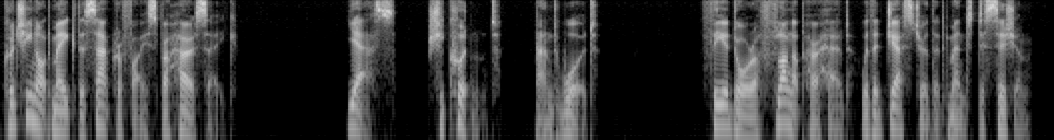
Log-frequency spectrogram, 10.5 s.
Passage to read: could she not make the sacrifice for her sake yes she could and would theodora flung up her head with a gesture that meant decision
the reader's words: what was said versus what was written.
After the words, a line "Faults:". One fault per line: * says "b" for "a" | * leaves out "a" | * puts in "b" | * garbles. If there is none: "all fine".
could she not make the sacrifice for her sake yes she couldn't and would theodora flung up her head with a gesture that meant decision
Faults:
* says "couldn't" for "could"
